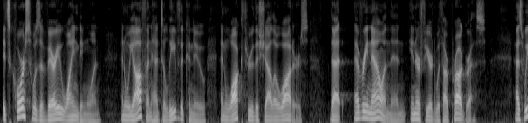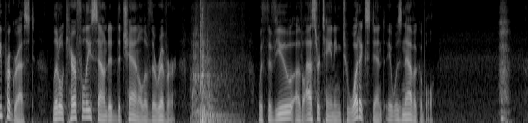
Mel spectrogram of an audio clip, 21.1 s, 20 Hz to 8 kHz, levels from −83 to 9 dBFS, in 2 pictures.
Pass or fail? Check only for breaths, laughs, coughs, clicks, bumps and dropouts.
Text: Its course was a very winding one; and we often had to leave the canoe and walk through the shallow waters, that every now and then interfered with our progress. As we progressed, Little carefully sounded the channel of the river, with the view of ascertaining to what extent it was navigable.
fail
